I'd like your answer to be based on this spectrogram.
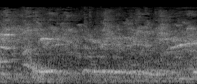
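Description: A zebra dove of the prized mangkok perkutut type coos in a steady, drawn-out tone, with faint chirps from other birds mixed in behind it.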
